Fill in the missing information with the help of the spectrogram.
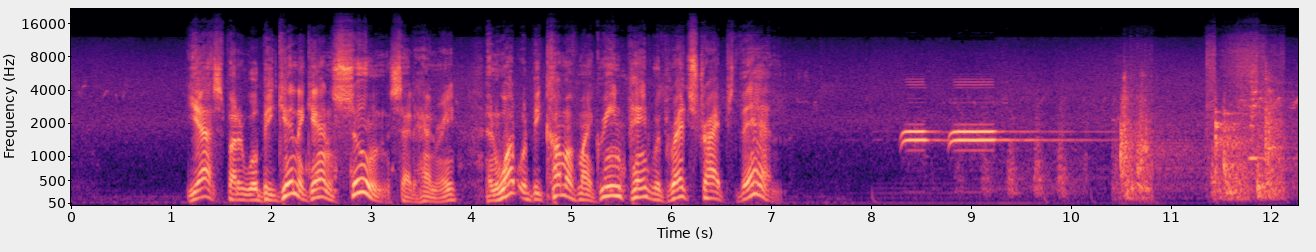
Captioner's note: Thomas whistles and buffers up to Henry's train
